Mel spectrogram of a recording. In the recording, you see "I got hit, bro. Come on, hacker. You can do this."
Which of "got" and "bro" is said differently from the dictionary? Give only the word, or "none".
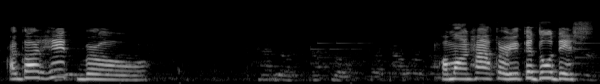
none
